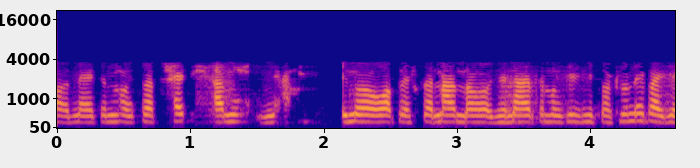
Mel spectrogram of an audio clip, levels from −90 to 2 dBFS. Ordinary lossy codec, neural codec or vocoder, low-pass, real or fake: AAC, 24 kbps; codec, 16 kHz, 8 kbps, FunCodec, trained on LibriTTS, 25 frames a second; 3.6 kHz; fake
